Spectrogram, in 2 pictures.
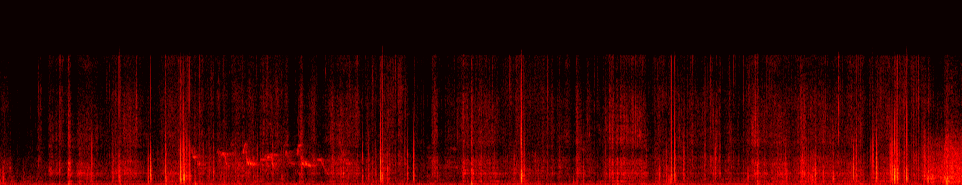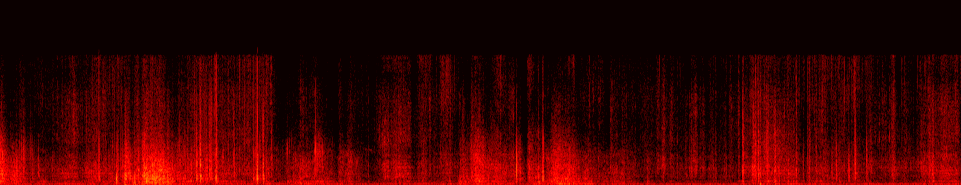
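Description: Dry, solid clods of red-brown dirt are crumbled and squeezed by bare fingertips and palms over a teal plastic bucket partly filled with loose soil. Many short, bright, gritty crackles and crunches are heard, followed by soft hissing patters as the grains pour back into the bucket.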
